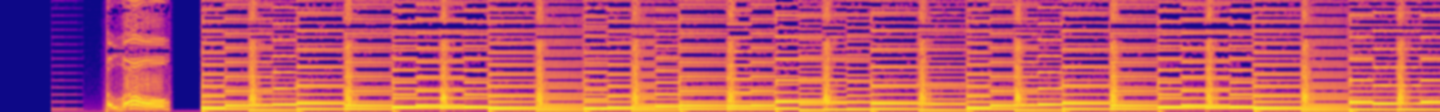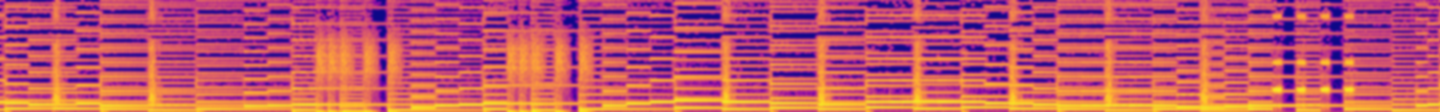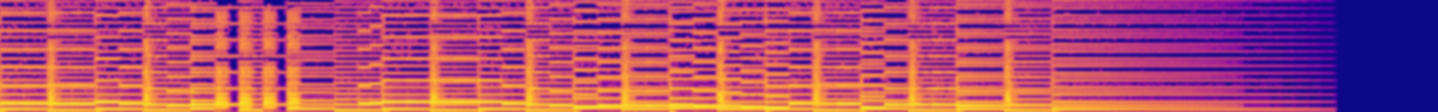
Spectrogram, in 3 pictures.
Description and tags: Hello Picnic Ice Cream Truck Song
This is probably the most used ice cream truck chime song you will hear. Enjoy
Cream, Ice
